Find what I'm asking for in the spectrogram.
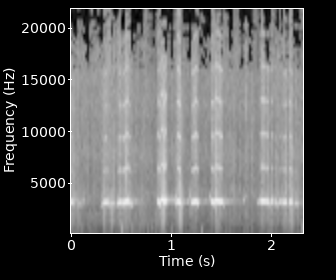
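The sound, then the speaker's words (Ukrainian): A small ladies' whistle used by a traffic officer is blown in a quick series of short, shrill, high-pitched blasts, ending in a longer fluttering trill, with no talk over it. “У мене для неї був дамський свисточок.”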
